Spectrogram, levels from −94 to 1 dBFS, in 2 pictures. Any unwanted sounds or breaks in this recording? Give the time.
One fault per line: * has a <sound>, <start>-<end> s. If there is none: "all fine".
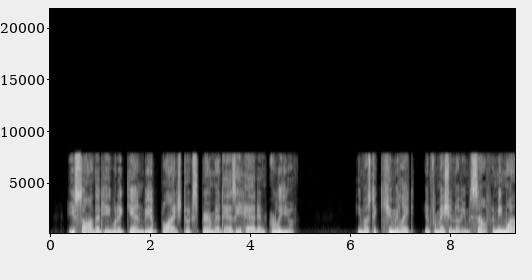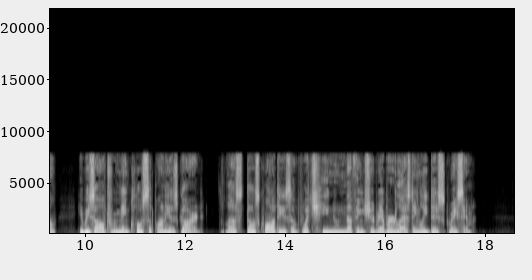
all fine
